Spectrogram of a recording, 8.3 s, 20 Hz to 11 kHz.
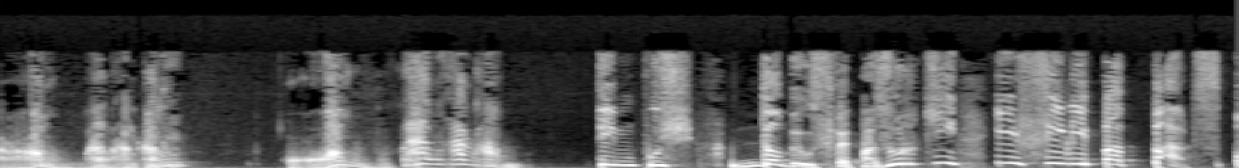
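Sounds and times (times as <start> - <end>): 
voice imitating a dog's whimpering: 0.0 - 3.6
speech: 0.6 - 8.2.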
